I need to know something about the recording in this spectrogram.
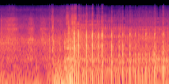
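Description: Paramotor engine running with a fast, even pulse, getting louder about half a second in.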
